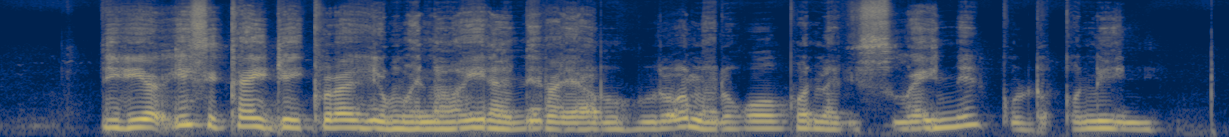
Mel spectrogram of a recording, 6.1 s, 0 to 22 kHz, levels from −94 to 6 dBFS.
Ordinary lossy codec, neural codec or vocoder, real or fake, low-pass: none; codec, 44.1 kHz, 1.7 kbps, Pupu-Codec; fake; none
